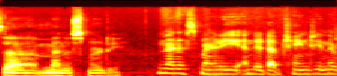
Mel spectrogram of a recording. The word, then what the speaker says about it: Manusmriti: The Mansutri changed the rules. Yeah, however you pronounce that. Manusmriti. You don't have to. No. Yeah, good enough. It's Manusmriti.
